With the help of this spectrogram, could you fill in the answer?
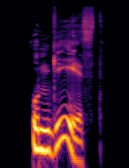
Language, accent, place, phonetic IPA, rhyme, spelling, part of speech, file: German, Germany, Berlin, [ʊmˈɡeːst], -eːst, umgehst, verb, De-umgehst.ogg
- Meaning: second-person singular present of umgehen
